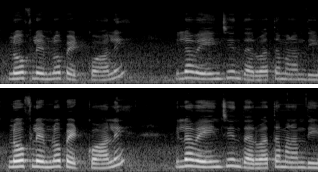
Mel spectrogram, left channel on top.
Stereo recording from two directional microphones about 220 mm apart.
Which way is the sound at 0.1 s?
25° right (ahead or behind).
